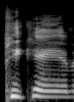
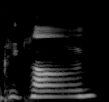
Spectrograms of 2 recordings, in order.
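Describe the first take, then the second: First: PEE-can for "Pecan"; pronunciation variant. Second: Puh-KAHN for "pecan"; pronunciation variant. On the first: Comparing two ways to say it, "Pecan" as PEE-can. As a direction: stress the first syllable of "Pecan", PEE-can. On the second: Comparing two ways to say it, "pecan" as puh-KAHN. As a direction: stress the second syllable of "pecan", puh-KAHN. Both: Shown as a demonstration.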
